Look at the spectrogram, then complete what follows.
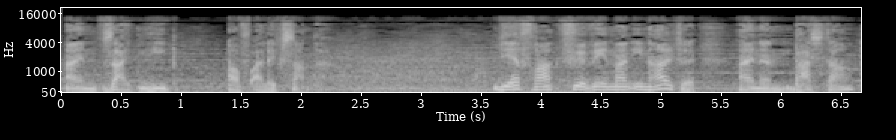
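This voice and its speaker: A man narrating a history documentary from a script, in a measured, dramatic way. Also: mid-range voice, animated, creaky, over music.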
